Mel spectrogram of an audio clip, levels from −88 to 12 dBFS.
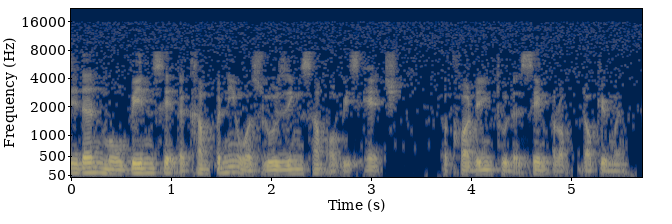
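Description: From start to finish, the background sinks to near silence dotted with twinkling specks. This is overdone noise removal: an over-aggressive noise reducer cut individual frequency bands close to its noise estimate, taking quieter parts of the speech with them.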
